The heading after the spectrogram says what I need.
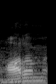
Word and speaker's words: autumn: dubitable, sign versus signature, autumn versus autumnal. The first word in each of these pairs has a seemingly useless silent letter, but when you say the derived word, that silent letter is pronounced.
